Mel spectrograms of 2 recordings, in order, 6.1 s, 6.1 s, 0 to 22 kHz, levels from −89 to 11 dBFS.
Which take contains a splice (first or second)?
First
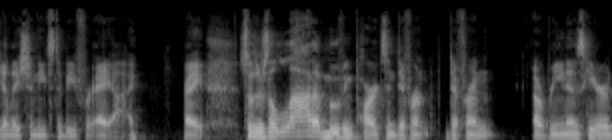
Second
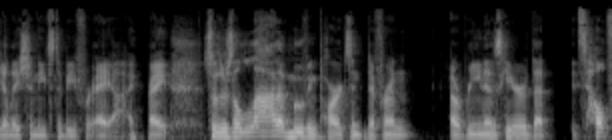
second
